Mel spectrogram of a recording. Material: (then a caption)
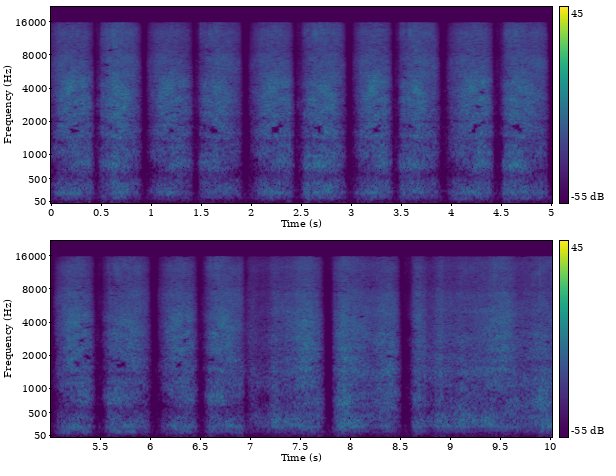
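Polyethylene foam. Fingertips rub the surface of a thick, solid white polyethylene packing foam sheet in steady back-and-forth strokes, about two per second. Each stroke makes a bright, hissy, squeaky rubbing sound. The strokes are cleanly separated at first, then blur into a more continuous rub toward the end.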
